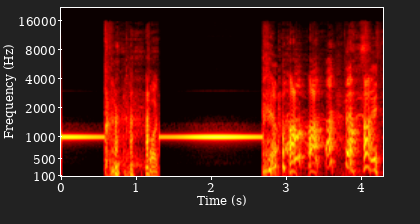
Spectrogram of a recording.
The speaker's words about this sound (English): That's it. He thought he was done with the beeps.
